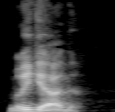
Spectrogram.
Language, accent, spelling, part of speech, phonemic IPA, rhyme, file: French, France, brigade, noun, /bʁi.ɡad/, -ad, LL-Q150 (fra)-brigade.wav
- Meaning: 1. brigade 2. brigade, team of workers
